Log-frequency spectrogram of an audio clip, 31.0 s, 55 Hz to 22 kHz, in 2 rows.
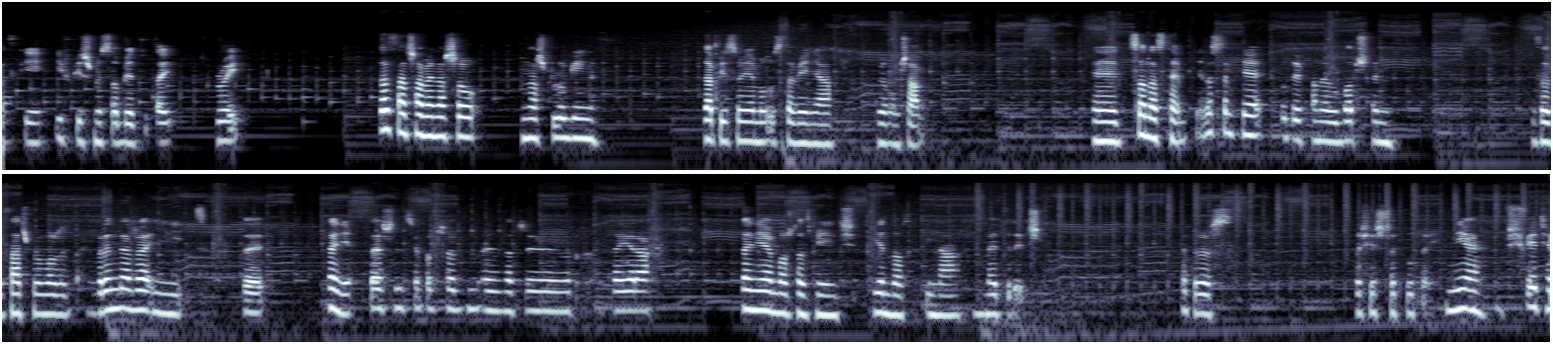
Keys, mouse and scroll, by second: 9.1-13.2 middle drag, 14.0-16.0 drag, 17.3-19.2 drag, 22.6 click, 24.4-26.2 drag, 28.4-30.3 middle drag, 30.7-30.9 drag.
